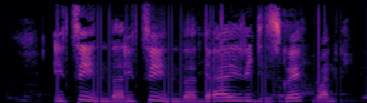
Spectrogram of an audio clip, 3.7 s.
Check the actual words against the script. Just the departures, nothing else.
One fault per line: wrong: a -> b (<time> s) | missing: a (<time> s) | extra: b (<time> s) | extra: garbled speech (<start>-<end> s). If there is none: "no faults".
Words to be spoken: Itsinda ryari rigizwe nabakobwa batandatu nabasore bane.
extra: itsinda (1.3 s)
missing: nabakobwa batandatu nabasore (2.9 s)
